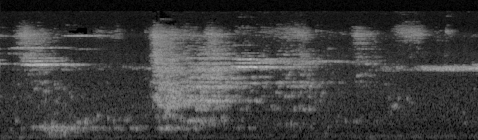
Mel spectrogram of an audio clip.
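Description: Chalk scrapes and taps on a blackboard.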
